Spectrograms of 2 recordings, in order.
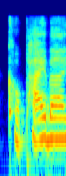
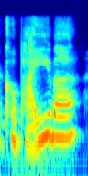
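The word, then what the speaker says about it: copaíba: We didn't even know how to pronounce it. You might hear Copaiba, you might hear Copaiba.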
